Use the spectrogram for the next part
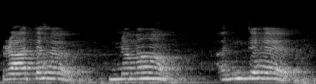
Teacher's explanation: ये चिन्ह होता है विसर्ग का, यानी ये दो बिंदु आपके सामने जो है, ये विसर्ग का चिन्ह होता है और इनसे ह की आवाज निकलती है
